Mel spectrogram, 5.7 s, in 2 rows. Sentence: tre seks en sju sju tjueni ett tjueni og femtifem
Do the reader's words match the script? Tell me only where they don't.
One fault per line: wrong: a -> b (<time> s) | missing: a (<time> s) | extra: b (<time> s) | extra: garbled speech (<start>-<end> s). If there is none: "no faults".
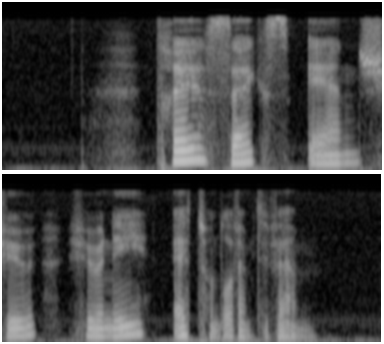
missing: sju (3.0 s)
wrong: tjueni -> hundre (4.4 s)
